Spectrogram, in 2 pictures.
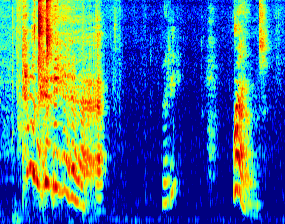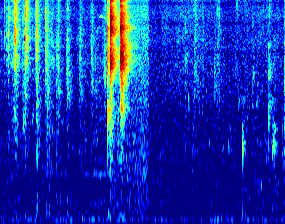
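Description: A small dog vocalizing: a drawn-out, falling whine early on and a shorter falling one about three and a half seconds in, with a sharp click about six seconds in.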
